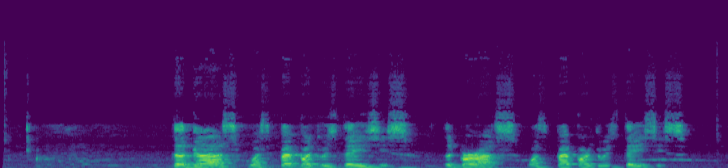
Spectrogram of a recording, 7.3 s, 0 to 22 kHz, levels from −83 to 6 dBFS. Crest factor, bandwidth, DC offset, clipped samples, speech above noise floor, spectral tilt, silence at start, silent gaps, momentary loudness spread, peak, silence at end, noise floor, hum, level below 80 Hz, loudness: 18 dB; 12.5 kHz; under 0.1%; under 0.1%; 38 dB; -3.5 dB/octave; 1.75 s; none; 16 LU; 0 dBFS; 0.45 s; -56 dBFS; none; -62 dBFS; -17 LUFS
